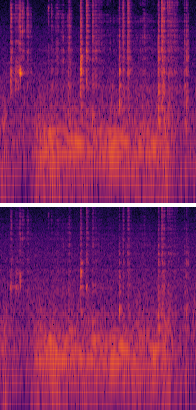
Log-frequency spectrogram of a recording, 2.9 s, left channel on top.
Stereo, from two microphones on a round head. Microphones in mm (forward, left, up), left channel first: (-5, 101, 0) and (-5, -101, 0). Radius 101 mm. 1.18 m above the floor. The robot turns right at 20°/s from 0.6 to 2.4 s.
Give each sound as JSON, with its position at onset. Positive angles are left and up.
{"t": 0.1, "sound": "a dropped coin", "side_deg": 60}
